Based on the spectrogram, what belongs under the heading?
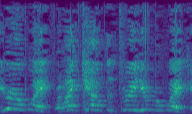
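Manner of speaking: high, loud, desperate hypnotist; imitated frantic commands. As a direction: order him awake in mock panic. Kid frantically trying to end hypnosis.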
